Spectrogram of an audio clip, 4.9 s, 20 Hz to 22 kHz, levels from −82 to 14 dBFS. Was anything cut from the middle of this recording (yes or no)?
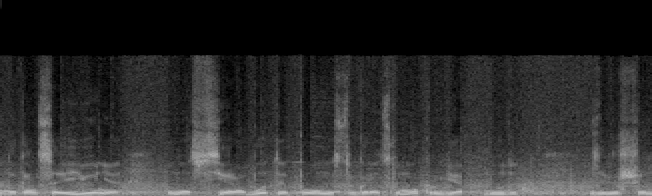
yes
